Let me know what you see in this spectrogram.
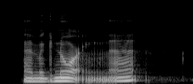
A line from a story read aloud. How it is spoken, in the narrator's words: Lily muttered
